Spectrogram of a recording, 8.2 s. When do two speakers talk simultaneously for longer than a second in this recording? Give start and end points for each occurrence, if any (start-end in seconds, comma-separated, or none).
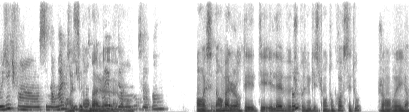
1.3-2.6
